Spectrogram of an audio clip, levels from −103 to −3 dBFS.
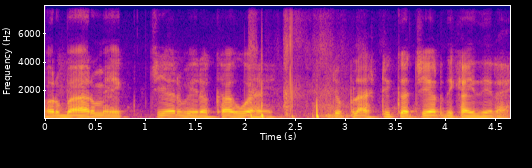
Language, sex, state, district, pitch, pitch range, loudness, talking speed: Hindi, male, Odisha, Nuapada, 125 Hz, 120-130 Hz, -17 LUFS, 205 wpm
